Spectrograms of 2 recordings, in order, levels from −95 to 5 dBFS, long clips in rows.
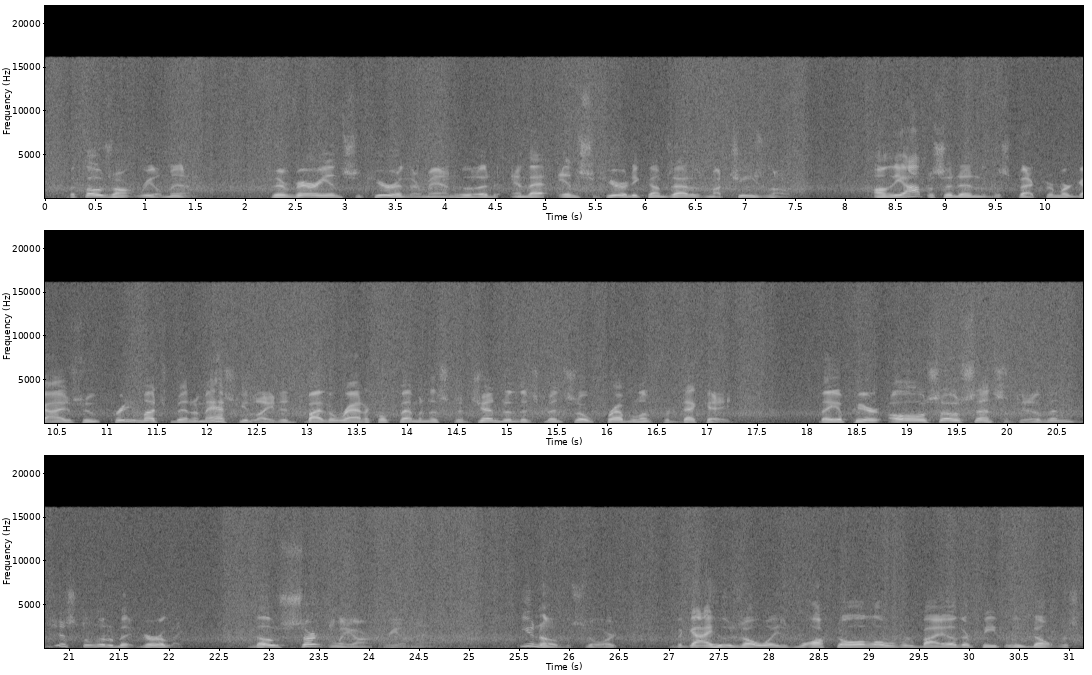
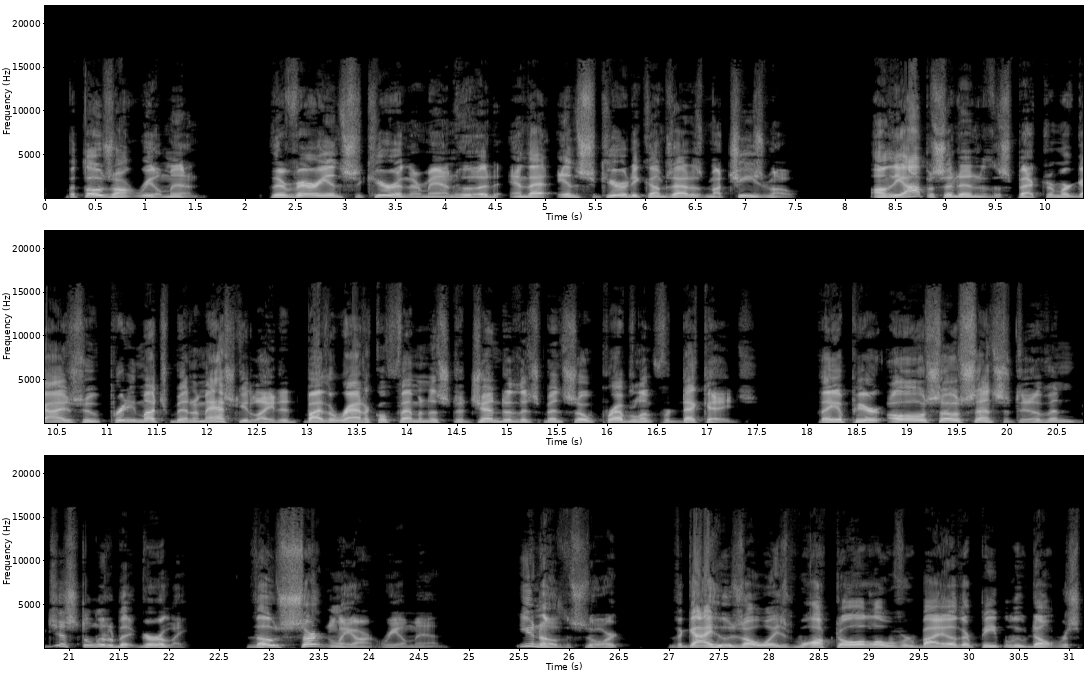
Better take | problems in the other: second | hiss; loud; throughout; 6 dB below the speech

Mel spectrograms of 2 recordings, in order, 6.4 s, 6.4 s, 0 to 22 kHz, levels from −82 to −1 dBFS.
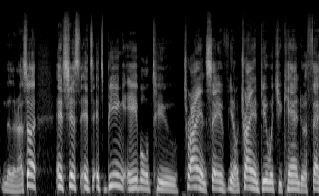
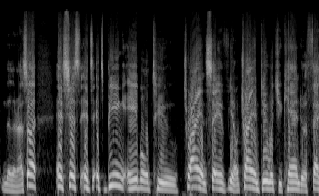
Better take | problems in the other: first | distortion; slight; 9% of the sound clipped

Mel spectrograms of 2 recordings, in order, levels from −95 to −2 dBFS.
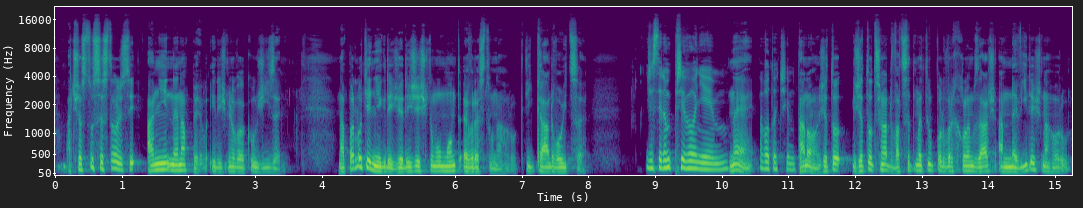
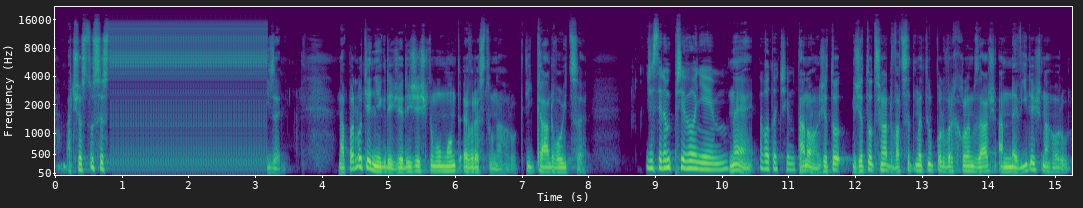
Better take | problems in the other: first | audio freezing; at 1 s for 2.5 s

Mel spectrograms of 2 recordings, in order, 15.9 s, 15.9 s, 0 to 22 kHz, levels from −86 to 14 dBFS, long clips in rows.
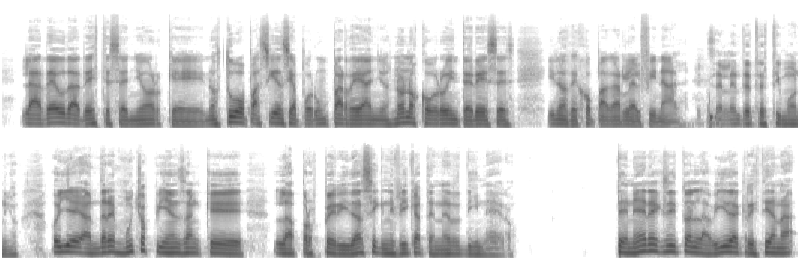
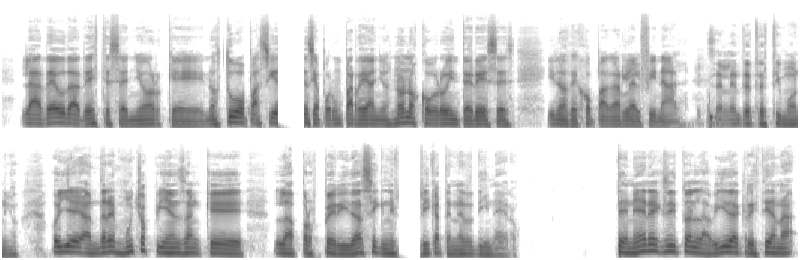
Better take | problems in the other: first | audio freezing; at 3 s and at 12 s

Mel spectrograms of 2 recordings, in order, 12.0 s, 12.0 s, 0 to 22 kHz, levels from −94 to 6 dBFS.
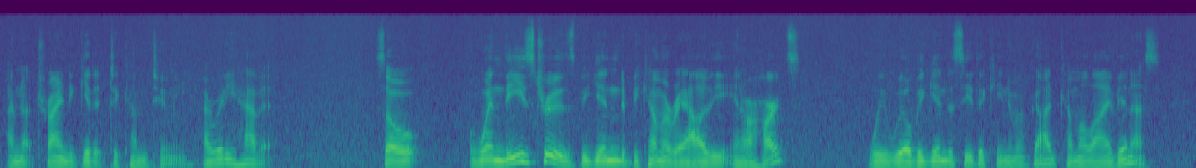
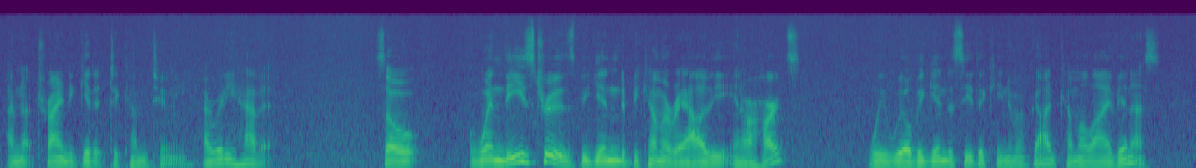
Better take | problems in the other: neither | hiss; faint; throughout; 20 dB below the speech; the same in both

